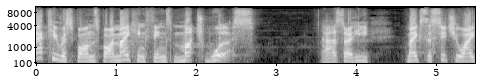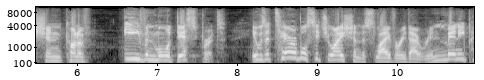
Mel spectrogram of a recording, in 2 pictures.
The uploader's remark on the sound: At a CIG service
